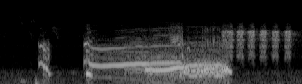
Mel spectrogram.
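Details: Male and female tawny owls in a nest box in Toledo, Castilla-La Mancha, call to each other during courtship. A brief falling note leads into a sustained, wavering moan, then a quick run of six pulsed notes.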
